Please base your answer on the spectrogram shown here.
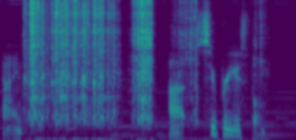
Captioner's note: rattle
